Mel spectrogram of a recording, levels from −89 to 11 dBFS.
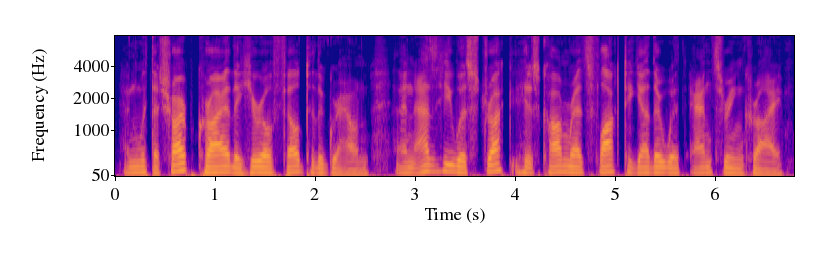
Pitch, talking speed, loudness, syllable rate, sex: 110 Hz, 205 wpm, -17 LUFS, 4.9 syllables/s, male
